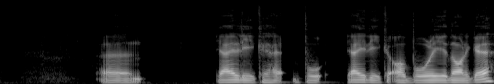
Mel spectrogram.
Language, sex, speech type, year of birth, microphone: Norwegian, male, spontaneous, 1985, Shure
